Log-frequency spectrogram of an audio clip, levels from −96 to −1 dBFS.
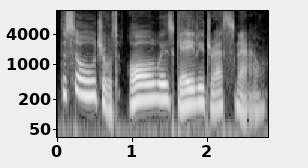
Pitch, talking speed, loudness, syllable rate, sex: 170 Hz, 150 wpm, -15 LUFS, 4.2 syllables/s, male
